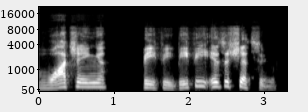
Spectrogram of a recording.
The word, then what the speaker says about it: Shih Tzu: beefy beefy is a Shih Tzu and emphasis on the first part of that syllable okay and uh quick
